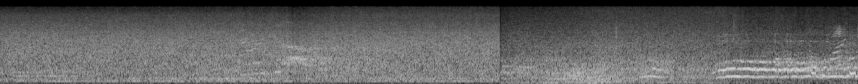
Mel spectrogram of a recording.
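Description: Steady rushing of water from a penguin pool, with faint voices under it. About five seconds in the sound changes abruptly, and voices come in near the end.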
